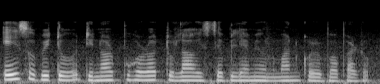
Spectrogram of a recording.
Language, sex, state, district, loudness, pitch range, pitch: Assamese, female, Assam, Kamrup Metropolitan, -17 LUFS, 180-200 Hz, 185 Hz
